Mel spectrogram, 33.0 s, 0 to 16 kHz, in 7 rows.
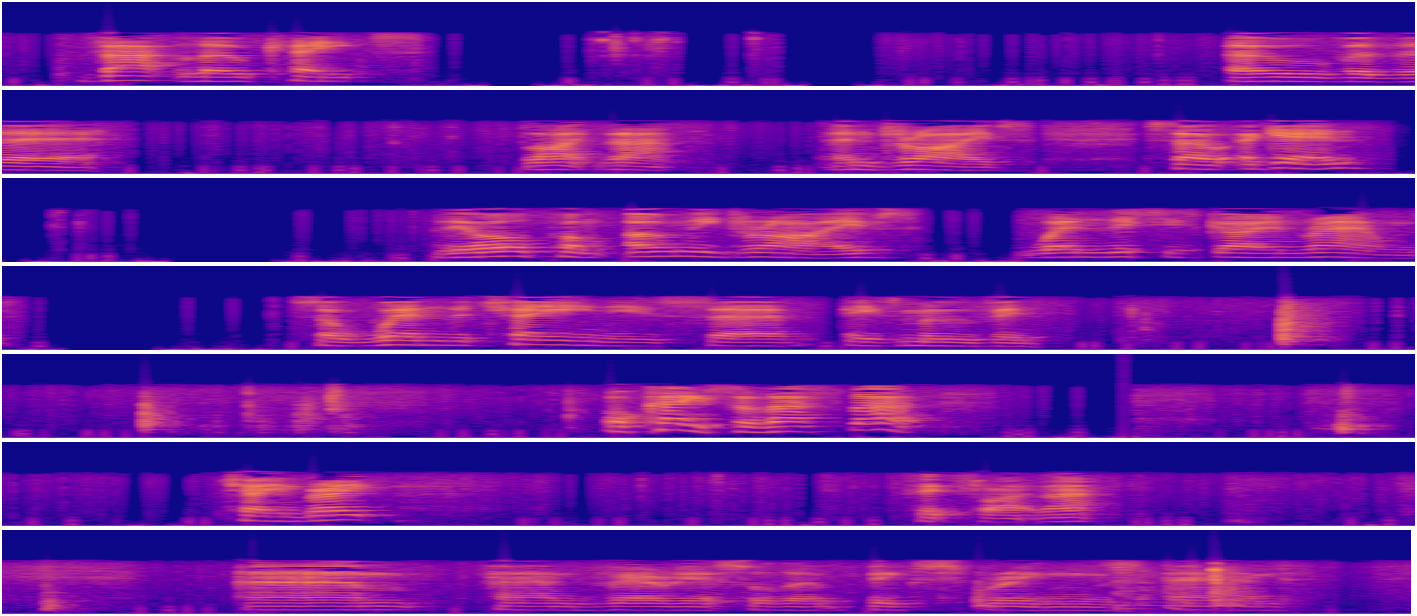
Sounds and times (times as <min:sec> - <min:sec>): Inside, small room: 0:00.0 - 0:32.9
Speech: 0:00.3 - 0:01.4, 0:04.1 - 0:05.1, 0:06.4 - 0:09.3, 0:10.8 - 0:14.2, 0:15.1 - 0:17.6, 0:20.8 - 0:22.0, 0:24.3 - 0:24.9, 0:26.6 - 0:27.3, 0:29.1 - 0:32.6.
